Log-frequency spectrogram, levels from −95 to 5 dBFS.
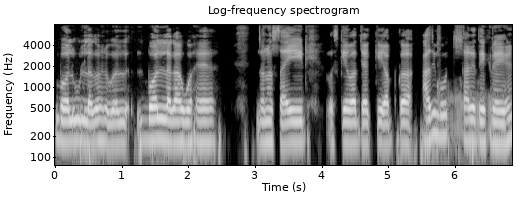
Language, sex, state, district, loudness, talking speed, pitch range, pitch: Hindi, male, Uttar Pradesh, Hamirpur, -15 LUFS, 150 wpm, 155-170 Hz, 160 Hz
